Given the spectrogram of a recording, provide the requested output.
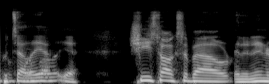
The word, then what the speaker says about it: Boutella: Boutella, yeah.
